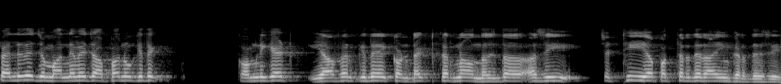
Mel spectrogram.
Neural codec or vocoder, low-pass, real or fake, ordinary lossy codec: none; 5.4 kHz; real; none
